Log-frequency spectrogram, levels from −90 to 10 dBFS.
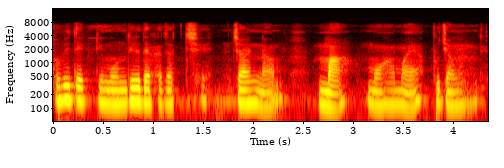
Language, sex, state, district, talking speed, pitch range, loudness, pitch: Bengali, male, West Bengal, Alipurduar, 150 wpm, 120-140 Hz, -22 LUFS, 130 Hz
